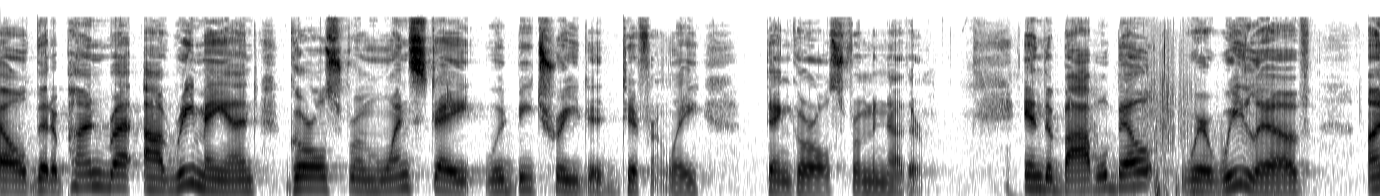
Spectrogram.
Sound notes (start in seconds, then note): none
